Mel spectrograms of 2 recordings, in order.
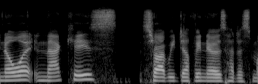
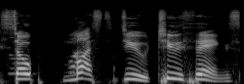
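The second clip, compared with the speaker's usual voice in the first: slow, higher-pitched proclamation; emphatic declaration; 5 semitones higher, much slower than usual. Acted. Player rules on what soap must do, slowly and emphatically. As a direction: lay down the rules, word by word.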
